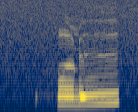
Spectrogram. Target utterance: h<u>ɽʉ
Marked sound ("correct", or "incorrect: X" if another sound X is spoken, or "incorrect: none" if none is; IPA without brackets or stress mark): incorrect: ũ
